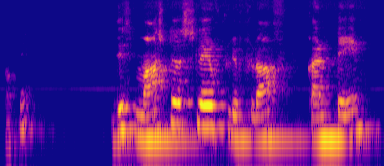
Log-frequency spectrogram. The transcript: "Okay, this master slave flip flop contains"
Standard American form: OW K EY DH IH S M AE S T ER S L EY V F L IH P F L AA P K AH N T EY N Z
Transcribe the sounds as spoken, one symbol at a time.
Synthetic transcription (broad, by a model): OW K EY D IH S M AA S T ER S L EY V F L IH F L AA F K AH N T EY N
